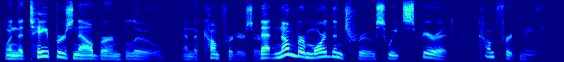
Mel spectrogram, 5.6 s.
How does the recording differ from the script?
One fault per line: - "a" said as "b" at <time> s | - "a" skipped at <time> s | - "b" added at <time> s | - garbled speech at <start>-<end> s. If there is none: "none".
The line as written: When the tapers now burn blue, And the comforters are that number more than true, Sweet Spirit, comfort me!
none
